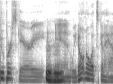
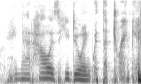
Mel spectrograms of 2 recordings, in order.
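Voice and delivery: whispered, discreet and hushed; 4 semitones higher, 7 dB quieter than usual. Retelling a question from the director of HR: imitating someone whispering. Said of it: "He kinda whispered it".

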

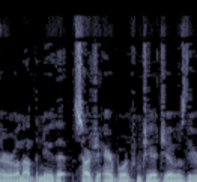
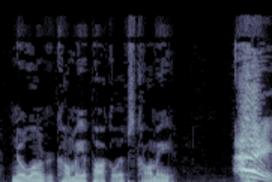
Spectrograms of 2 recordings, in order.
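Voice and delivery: very loud, very high, aggressive, drawn-out shrill yell; 2 semitones higher, 4 dB louder than usual. Acting out how a name-change announcement sounds in their head, mock-aggressive and loud. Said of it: "really just aggressive, loud".

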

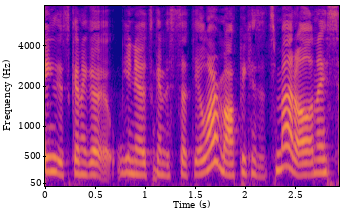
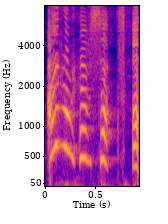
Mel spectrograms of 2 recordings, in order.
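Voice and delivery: indignant, very high, raised tantrum outburst; 13 semitones higher, 9 dB louder than usual. Retelling complaining to an official about removing boots: imitating own angry tantrum. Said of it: "I was literally throwing a temper tantrum".

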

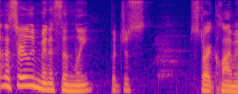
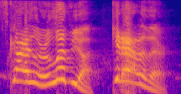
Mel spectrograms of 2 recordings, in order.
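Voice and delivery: very high, loud, swooping yell in character; 7 dB louder than usual. Stopping the horse and warning companions in character: yelling in character. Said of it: "and I yell and I go".

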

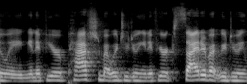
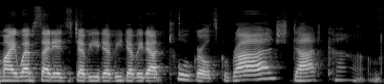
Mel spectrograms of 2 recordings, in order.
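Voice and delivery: put-on radio announcer voice. A guest, asked where everyone can find her, answers in announcer voice. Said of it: "That's like my announcer voice".

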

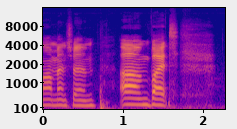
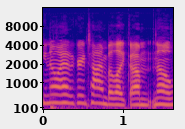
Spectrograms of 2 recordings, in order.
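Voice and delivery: ordinary talk

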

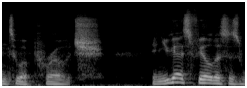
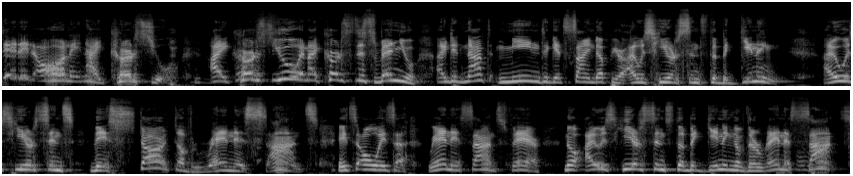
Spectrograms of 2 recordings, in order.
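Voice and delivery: very high-pitched put-on hag voice; 11 semitones higher than usual. A game master voices the hag, speaking to the players' characters, in a hag voice. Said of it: "I am the hag of [name]".

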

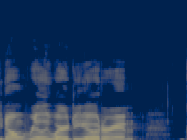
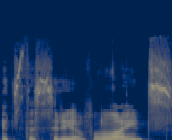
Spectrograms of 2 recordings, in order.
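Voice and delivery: mock muttering under the breath; 6 dB quieter than usual. Recapping a story, quoting a man's aside after the boss speaks, retelling a mutter under breath. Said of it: "under his breath".

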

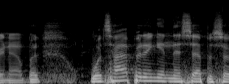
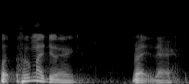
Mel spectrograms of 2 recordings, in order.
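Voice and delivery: normal talking voice

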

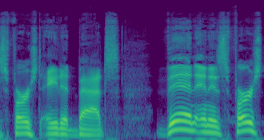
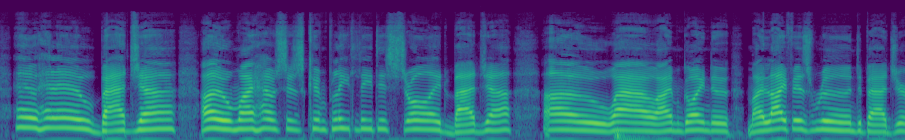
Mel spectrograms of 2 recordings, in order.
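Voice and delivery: mild, unbothered put-on English accent, high and slow; 7 semitones higher than usual. Retelling animal news about a woman whose home was wrecked: put-on English accent. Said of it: "because of the English accent".

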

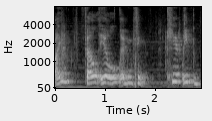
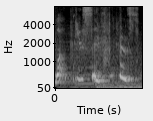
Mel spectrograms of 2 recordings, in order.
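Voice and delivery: tearful, upset voice near ugly crying; 6 semitones higher, 3 dB quieter than usual. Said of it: "starting to ugly cry now".

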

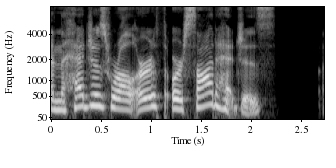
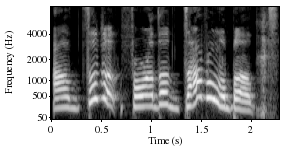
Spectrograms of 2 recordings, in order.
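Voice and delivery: words mangled, barely intelligible, nearly impossible to follow; 3 semitones higher than usual. On the podcast, the speaker shows off a Stitch voice. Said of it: "That's a very good stitch, but it's also incomprehensible".

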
